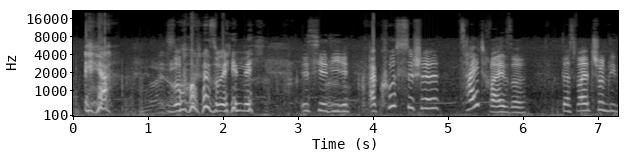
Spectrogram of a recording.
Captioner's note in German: gelächter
